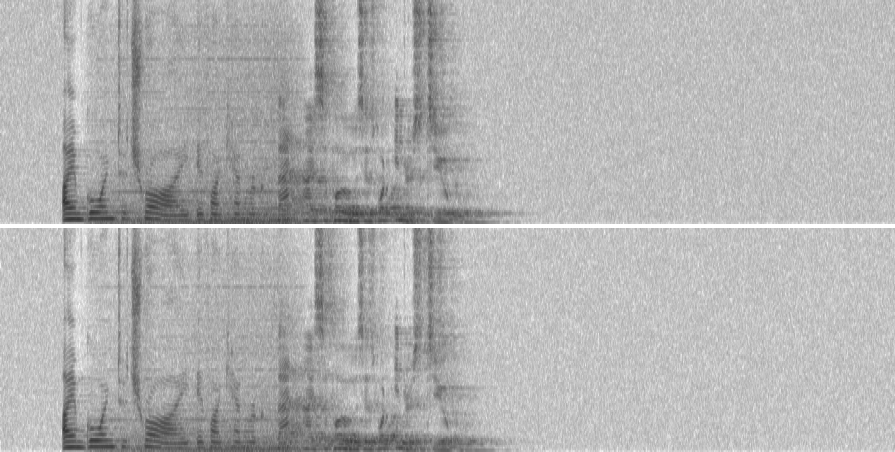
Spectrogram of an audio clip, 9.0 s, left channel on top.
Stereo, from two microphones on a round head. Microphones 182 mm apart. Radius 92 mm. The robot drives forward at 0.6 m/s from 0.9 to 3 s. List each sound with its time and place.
0.6 s a woman speaking: centre (ahead or behind), 0.7 m
2.7 s a man speaking: centre (ahead or behind), 6 m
